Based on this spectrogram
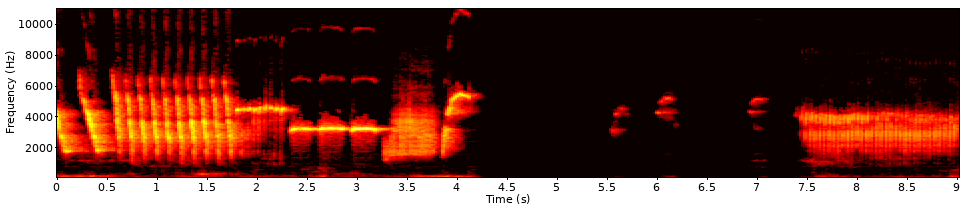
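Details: Song of a Timbrado canary for training: a rapid rolling trill, a thin held whistle, then a harsh burst, followed by a pause of near silence and a softer buzzing trill at the end.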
